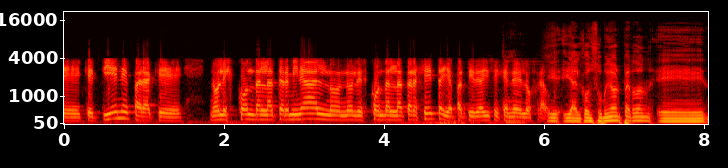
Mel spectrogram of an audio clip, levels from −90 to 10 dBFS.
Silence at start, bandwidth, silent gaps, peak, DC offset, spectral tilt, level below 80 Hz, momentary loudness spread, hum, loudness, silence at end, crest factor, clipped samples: 0 s; 15.5 kHz; none; -16 dBFS; under 0.1%; -6 dB/octave; -50 dBFS; 4 LU; none; -31 LUFS; 0 s; 16 dB; under 0.1%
